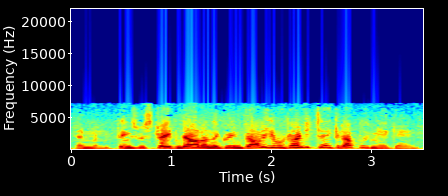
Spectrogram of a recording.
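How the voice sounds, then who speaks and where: An actress playing an earnest, modest, frank young railroad company woman in old-time radio drama, with halting, theatrical delivery on an old recording. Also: high-pitched, lively intonation, fairly bright tone, highs cut off. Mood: teasing, exasperated.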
